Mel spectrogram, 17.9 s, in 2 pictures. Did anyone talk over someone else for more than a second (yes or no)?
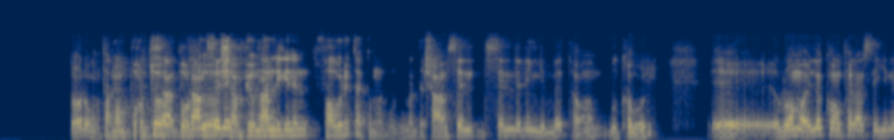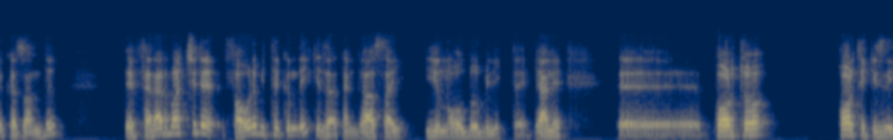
yes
